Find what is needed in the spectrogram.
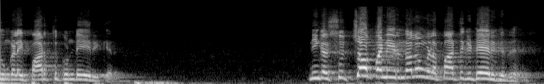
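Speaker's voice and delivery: ordinary talk, nothing marked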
